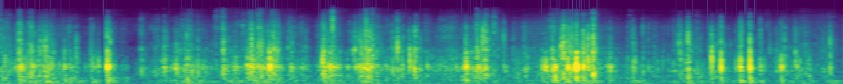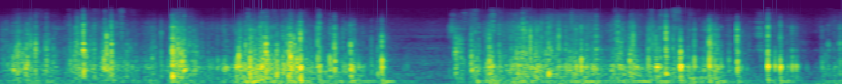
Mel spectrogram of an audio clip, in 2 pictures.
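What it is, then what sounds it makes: Small hard candies stirred in a plastic bucket. Fingers with long nails push into and stir small, solid candy corn pumpkins in a purple plastic bucket. The result is a dense stream of crisp clicking, rattling and crinkling in busy bright bursts, with a brief lull near the end before the stirring resumes.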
